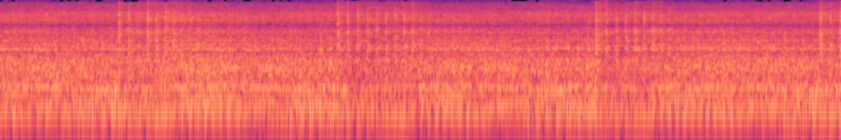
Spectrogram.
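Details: Honda GCV engine on a Honda/Craftsman MTD mower, started during a tune-up with its semi-automatic choke: a quick, even putter at steady speed with no surging or stumbling; the engine runs normally.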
